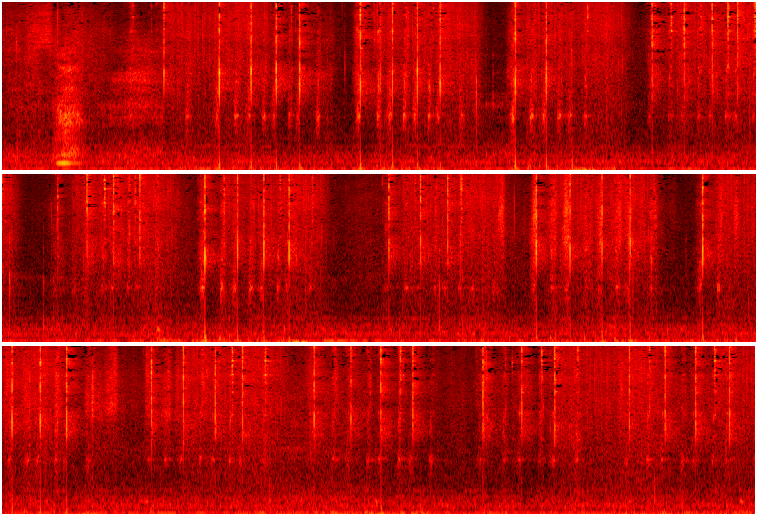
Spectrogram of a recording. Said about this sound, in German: Und jetzt begebe ich mich ans Schneiden.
